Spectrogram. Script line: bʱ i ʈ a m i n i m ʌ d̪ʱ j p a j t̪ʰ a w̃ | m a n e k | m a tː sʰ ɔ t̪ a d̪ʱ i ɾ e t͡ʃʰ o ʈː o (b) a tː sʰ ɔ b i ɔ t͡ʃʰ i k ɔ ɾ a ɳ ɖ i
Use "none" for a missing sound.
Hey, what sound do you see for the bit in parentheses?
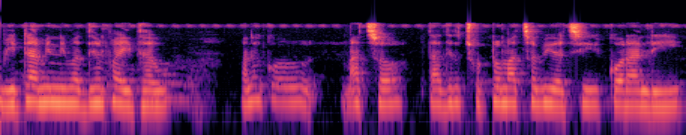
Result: m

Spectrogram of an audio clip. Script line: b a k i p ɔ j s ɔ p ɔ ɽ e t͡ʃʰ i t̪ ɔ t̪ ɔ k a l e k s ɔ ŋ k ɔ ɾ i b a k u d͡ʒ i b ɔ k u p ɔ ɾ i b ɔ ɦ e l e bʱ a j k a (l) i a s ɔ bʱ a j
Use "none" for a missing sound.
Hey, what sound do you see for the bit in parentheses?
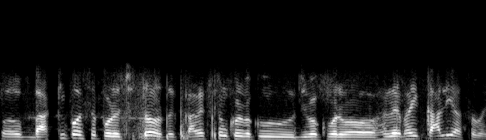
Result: l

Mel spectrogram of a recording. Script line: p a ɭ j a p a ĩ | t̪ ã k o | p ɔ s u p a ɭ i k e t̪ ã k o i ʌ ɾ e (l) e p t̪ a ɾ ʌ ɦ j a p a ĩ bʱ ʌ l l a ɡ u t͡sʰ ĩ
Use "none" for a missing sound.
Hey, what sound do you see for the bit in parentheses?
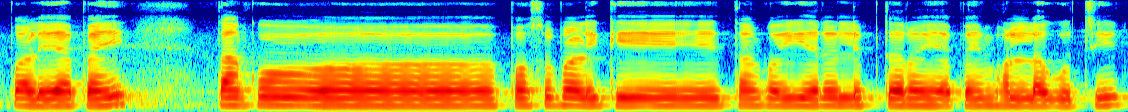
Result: l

